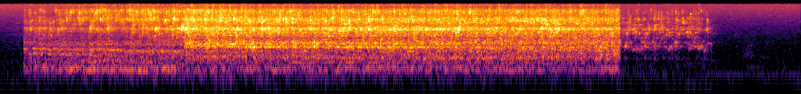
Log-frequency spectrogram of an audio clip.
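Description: Liquid poured from a pan through a cloth-lined metal colander into a plastic fermenting bucket, splashing steadily. The cooled kidney bean and raisin must is being decanted for fermenting. The pour gets louder about two seconds in and stops about six seconds in.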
